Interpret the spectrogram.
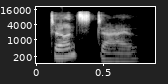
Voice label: "turnstile", Indian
